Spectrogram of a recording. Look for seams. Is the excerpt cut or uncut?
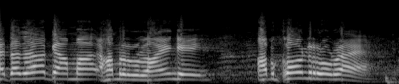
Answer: uncut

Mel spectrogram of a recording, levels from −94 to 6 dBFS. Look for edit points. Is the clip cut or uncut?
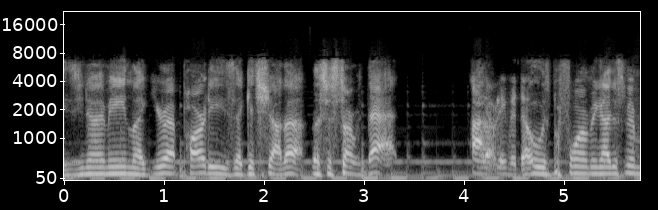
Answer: cut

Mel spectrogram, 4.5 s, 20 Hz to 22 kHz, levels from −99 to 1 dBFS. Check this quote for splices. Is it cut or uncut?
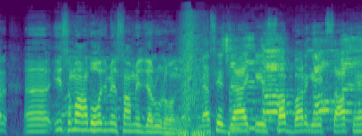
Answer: cut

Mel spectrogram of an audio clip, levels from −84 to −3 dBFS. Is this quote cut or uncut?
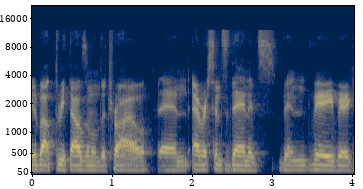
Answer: cut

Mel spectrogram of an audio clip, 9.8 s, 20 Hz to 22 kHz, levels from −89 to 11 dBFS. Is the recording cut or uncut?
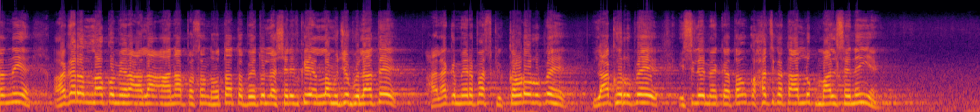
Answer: uncut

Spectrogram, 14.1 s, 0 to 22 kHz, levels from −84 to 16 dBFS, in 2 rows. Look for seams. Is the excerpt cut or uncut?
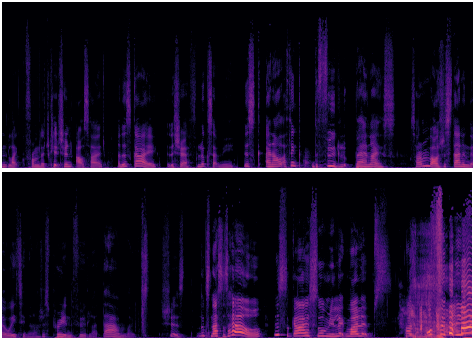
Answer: cut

